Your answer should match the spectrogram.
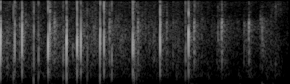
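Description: A short round of applause from a small group at a board meeting, brisk and irregular claps that start dense and gradually thin out over about three seconds, with no talking.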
